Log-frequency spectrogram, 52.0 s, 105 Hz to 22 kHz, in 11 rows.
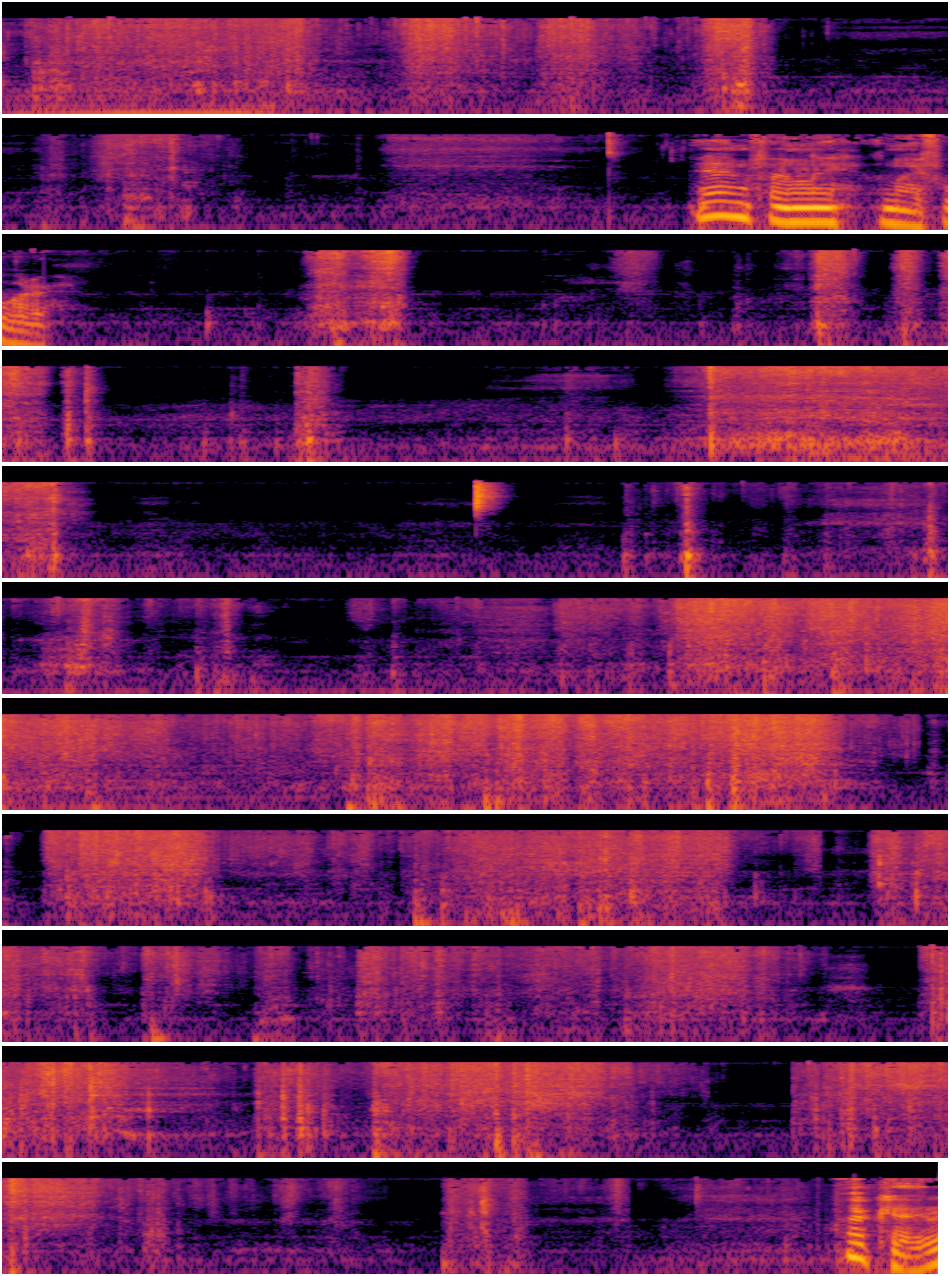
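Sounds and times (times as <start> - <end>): box flaps tearing rustle: 0.0 - 3.9
packing peanuts rustling: 0.0 - 4.0, 26.1 - 49.9.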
